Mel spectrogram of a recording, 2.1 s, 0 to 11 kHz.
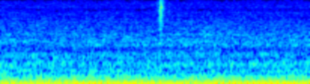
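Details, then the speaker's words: Hot 2014 Cadillac CTS 2.0 turbo with newly installed ZZP 67mm throttle body, plus tune, downpipe and intake: steady even idle with smooth low pulse, no misses, stumbles or hunting; slight jump at startup. "so far it seems like it's running smooth and you say have a little bit of a jump when you first turn it on"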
